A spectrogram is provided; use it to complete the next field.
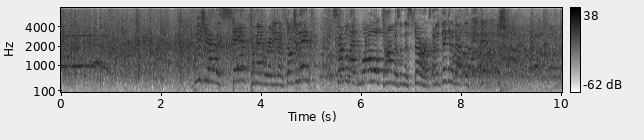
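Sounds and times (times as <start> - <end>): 
audience applause: 0.0 - 4.6, 8.6 - 10.0
speech: 2.8 - 9.2
laughter: 7.8 - 10.0.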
